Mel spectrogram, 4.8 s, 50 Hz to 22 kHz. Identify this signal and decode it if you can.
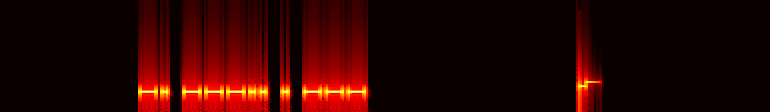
Morse code, heard as a keyed tone, about 36 wpm, 700 Hz. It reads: N8EO
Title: USA Call Signs - 4 Characters - 3x Character Spacing - 35wpm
